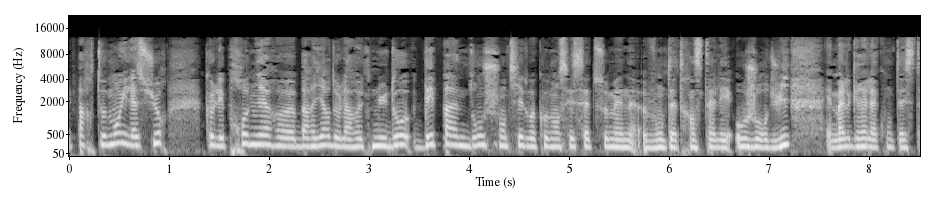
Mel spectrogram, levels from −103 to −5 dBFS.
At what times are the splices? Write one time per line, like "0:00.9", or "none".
none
